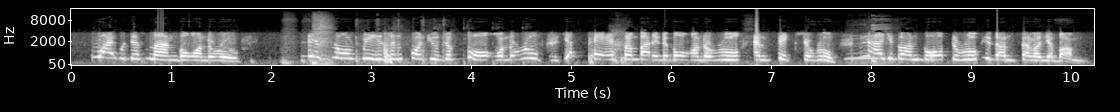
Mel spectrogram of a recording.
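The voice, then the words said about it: Imitated Trinidad and Tobago accent. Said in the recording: “my mom's from Trinidad and Tobago, so she's got the whole accent. And I actually do her voice”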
